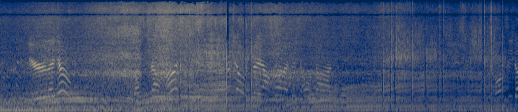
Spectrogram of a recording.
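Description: Side-by-side UTV engines, one a turbo machine, roar off the start of a head-to-head race, loud engine drone with rising revs under excited commentary.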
